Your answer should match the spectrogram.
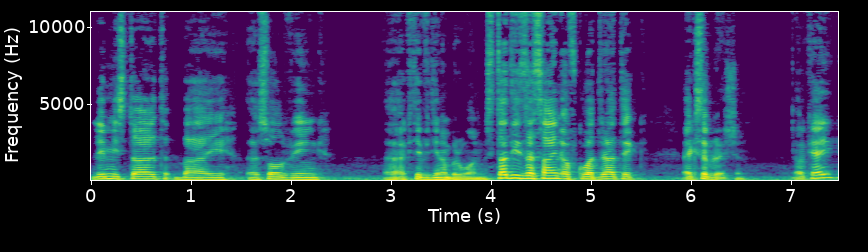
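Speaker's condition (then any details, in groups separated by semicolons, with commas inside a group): No condition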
